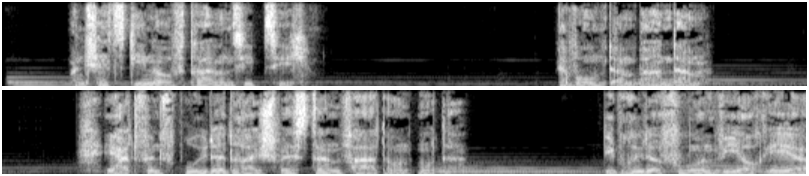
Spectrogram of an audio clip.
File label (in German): erzaehler wald im zimmer; LOFT VOICES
